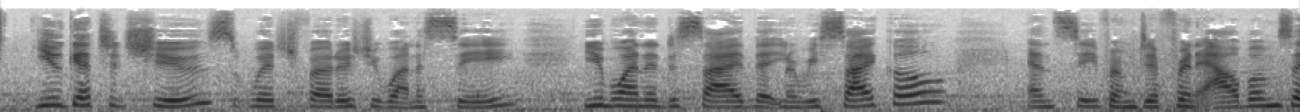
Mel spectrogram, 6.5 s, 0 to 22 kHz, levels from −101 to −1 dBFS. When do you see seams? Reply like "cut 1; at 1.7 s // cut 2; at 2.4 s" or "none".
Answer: cut 1; at 3.0 s // cut 2; at 3.9 s // cut 3; at 5.5 s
